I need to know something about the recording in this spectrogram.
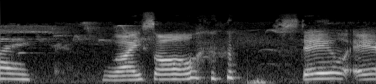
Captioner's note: giggling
